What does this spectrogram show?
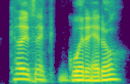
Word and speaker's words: Guerrero: just turned right on Guerrero Street I mean you mean Guerrero Guerrero did you roll your ass this is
